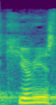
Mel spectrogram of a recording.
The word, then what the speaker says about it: curious: He pronounces it like there is no letter R in the middle. Curious.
